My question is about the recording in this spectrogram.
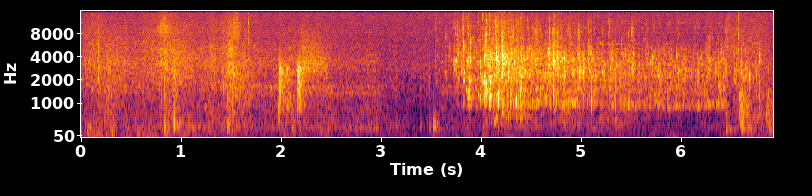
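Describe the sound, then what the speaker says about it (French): New coolant poured from a jug into a car radiator, a gurgling stream of liquid that starts after a few faint knocks and handling sounds, then fills steadily and grows louder, close by. "Donc remplissage avec du neuf."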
